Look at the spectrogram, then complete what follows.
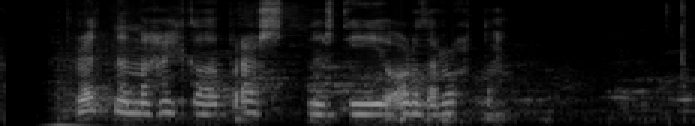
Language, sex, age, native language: Icelandic, female, 13, Icelandic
